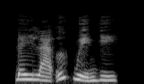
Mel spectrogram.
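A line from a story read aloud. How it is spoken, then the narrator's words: Old beggar laughing. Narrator (Vietnamese): Lão ăn mày bật cười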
